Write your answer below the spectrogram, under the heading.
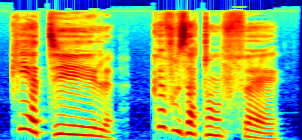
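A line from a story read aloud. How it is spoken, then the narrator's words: Exclaiming. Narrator (French): s'écria Miss Mills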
